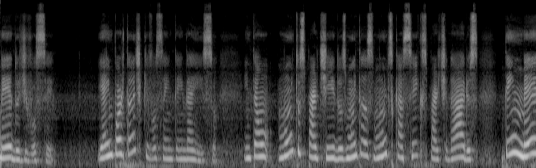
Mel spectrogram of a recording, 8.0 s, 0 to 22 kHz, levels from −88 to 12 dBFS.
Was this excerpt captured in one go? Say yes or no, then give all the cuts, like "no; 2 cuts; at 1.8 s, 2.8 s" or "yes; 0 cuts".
yes; 0 cuts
